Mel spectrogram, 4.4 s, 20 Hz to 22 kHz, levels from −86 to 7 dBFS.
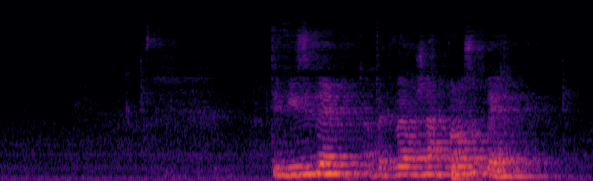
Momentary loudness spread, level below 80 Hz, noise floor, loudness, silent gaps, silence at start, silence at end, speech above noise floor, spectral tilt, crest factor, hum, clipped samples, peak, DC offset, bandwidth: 14 LU; -64 dBFS; -62 dBFS; -33 LUFS; none; 2.05 s; 0.25 s; 30 dB; -8 dB/octave; 18 dB; none; under 0.1%; -18 dBFS; under 0.1%; 12 kHz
